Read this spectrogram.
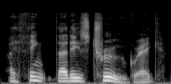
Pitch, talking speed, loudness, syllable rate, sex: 135 Hz, 210 wpm, -16 LUFS, 4.0 syllables/s, male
